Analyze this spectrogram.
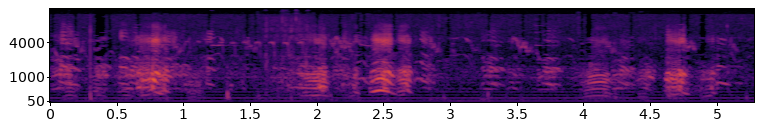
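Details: Canada goose honking: loud, nasal, harmonic calls in quick irregular bursts, several overlapping as though more than one bird calls, over a steady low electrical hum.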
